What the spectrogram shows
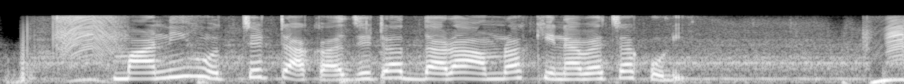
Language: Bangla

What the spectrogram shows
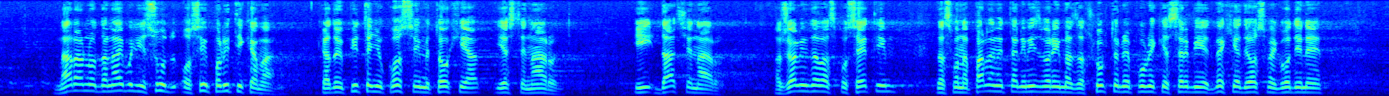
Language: Serbian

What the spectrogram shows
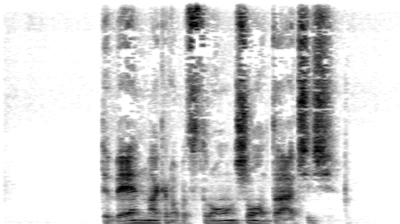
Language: Western Frisian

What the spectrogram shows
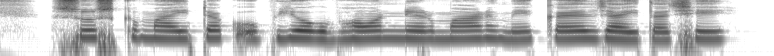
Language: Maithili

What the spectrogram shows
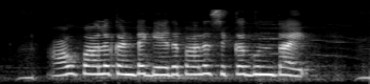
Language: Telugu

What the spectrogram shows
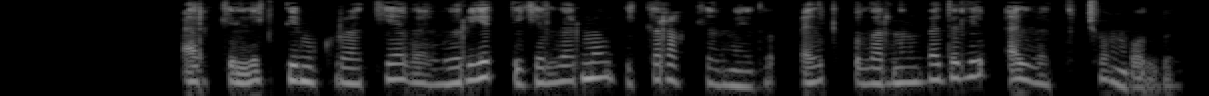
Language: Uyghur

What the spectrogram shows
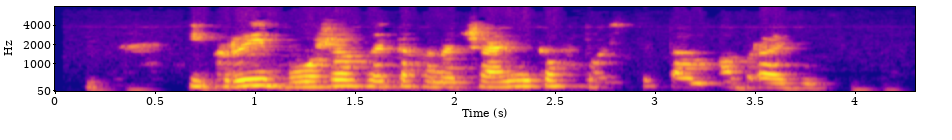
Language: Belarusian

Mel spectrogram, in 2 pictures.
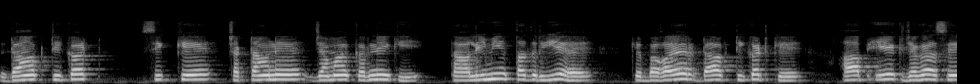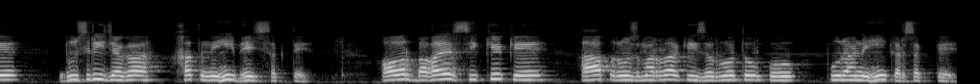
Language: Urdu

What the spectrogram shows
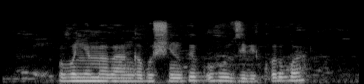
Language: Kinyarwanda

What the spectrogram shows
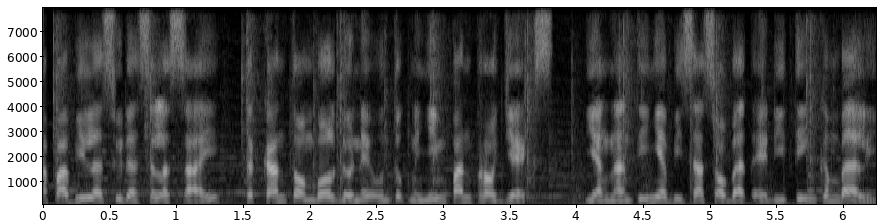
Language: Indonesian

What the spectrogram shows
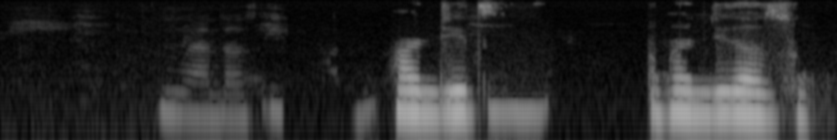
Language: Punjabi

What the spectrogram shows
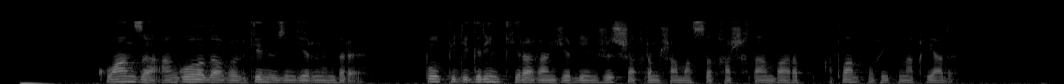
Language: Kazakh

